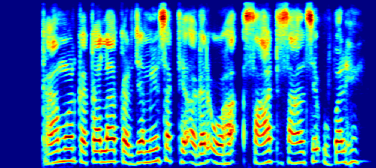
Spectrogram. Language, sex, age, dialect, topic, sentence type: Chhattisgarhi, male, 18-24, Western/Budati/Khatahi, banking, statement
